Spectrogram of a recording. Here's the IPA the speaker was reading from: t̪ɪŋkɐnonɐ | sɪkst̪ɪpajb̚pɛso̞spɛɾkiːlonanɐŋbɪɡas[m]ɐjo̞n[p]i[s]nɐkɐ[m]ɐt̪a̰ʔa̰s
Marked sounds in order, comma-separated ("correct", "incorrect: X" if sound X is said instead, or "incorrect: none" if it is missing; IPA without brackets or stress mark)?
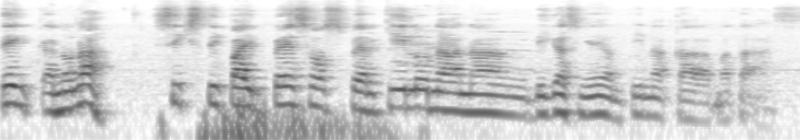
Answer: incorrect: ŋ, correct, incorrect: none, correct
